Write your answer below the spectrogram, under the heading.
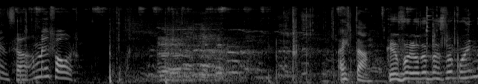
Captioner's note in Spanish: risas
